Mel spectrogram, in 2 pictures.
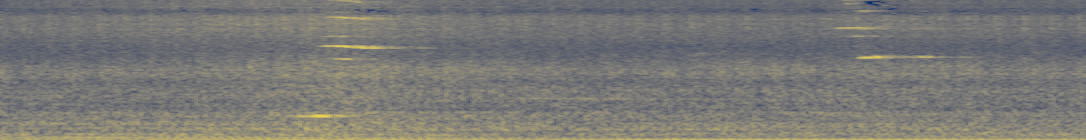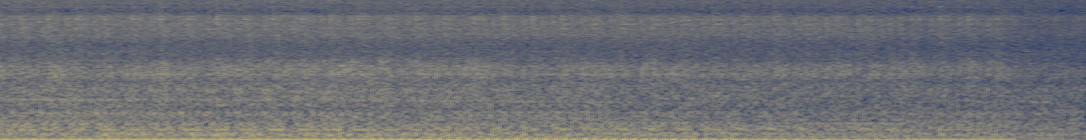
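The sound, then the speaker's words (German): A truck's engine rumbles with a steady, low, idle-like drone as it rounds a curve and stops behind a Peugeot, easing slightly quieter toward the end, with a few brief faint high tones. “Der Laster fuhr um die Kurve und hielt hinter dem Peugeot.”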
